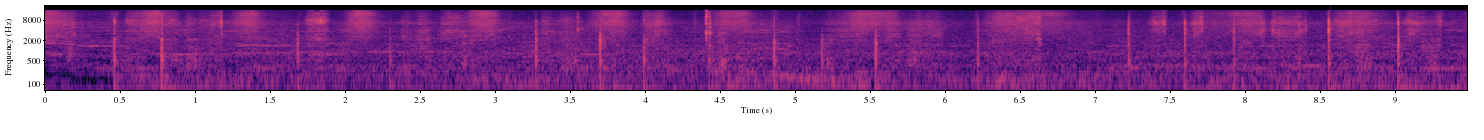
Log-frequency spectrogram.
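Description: A pen scratches steadily on paper while a math solution is written out by hand, producing close, continuous scribbling with regular sharp taps as strokes start and end.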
